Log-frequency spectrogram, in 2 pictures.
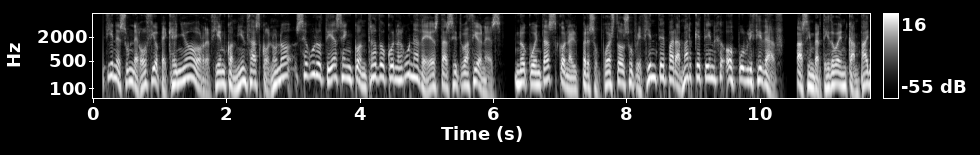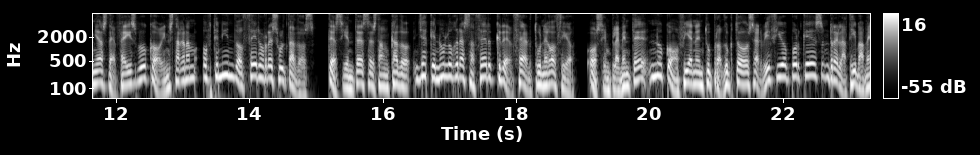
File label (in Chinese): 西班牙语男 自然, 外语; 小语种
